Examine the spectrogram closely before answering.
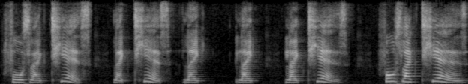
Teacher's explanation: Like 尾部这个 k 的发音呢，我们也是要做一个失去爆破，摆口型，但是不爆破出来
